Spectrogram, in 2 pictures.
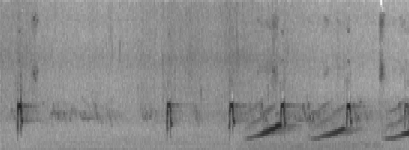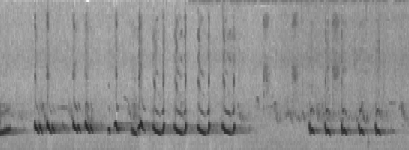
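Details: Northern mockingbird, the Texas state bird, singing in Texas: sharp single chips, then three rising slurred whistles, then a run of quick repeated notes in short bursts, with a faint background hum.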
